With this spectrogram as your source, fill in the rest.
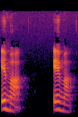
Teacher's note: here you have the ER at the end of the word. It sounds more like an A than an actual R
